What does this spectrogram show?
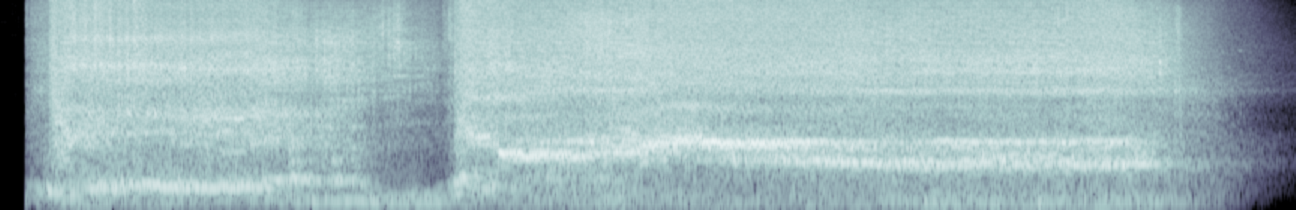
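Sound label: hybrid dinosaur combat roar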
